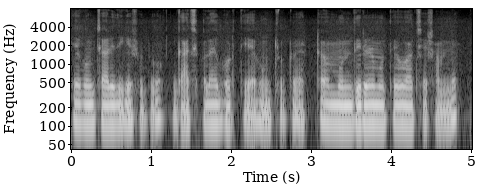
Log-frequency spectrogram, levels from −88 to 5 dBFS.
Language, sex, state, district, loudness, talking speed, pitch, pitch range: Bengali, male, Tripura, Unakoti, -18 LUFS, 145 wpm, 110 Hz, 110-115 Hz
